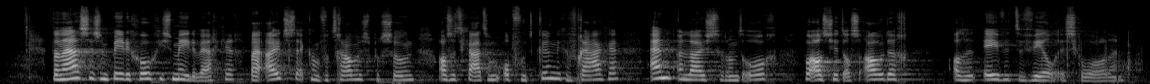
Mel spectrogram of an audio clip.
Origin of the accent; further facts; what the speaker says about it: Deurne, North Brabant, Netherlands; Zo'n 36 jaar geleden ben ik geboren in Deurne als oudste van 3 kinderen. Ik ben opgegroeid in de Zeilberg, waar ik nog steeds met veel plezier woon, met inmiddels een man en 2 kinderen. Ik kom uit een warm nest met 2 hardwerkende ouders.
